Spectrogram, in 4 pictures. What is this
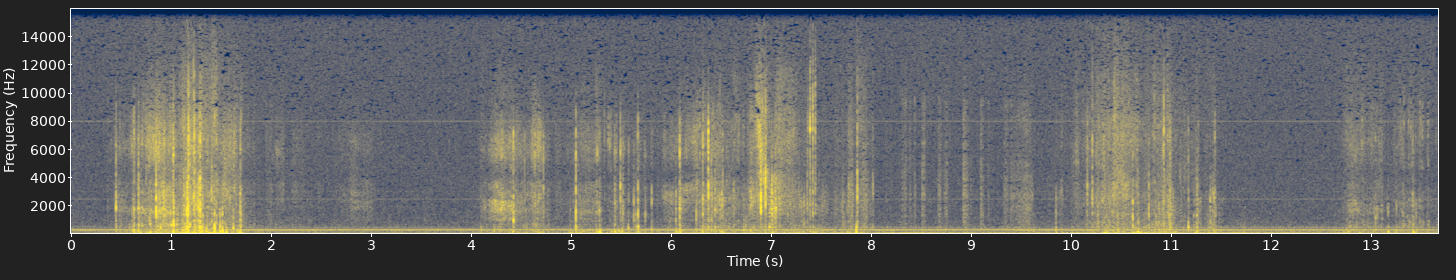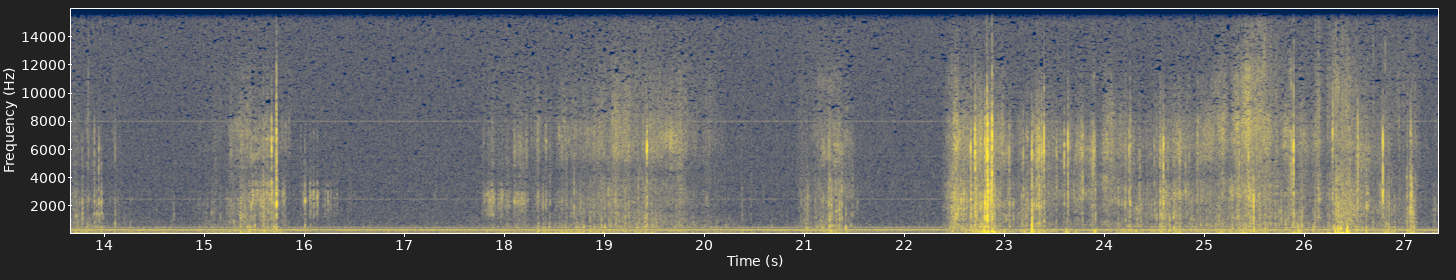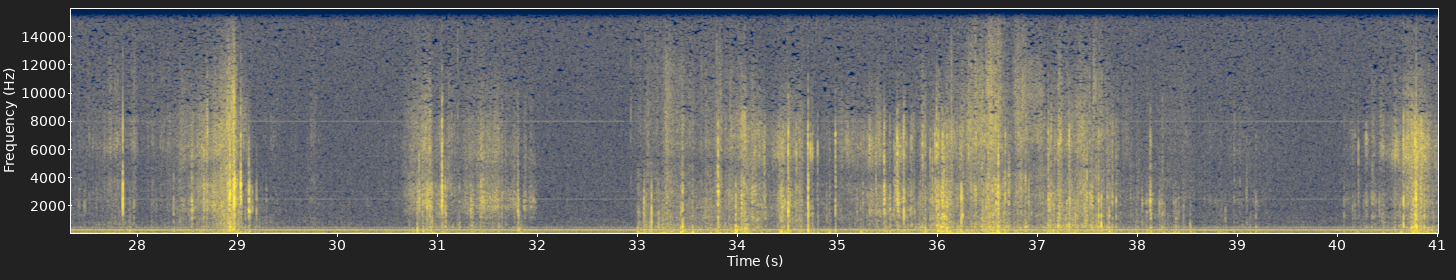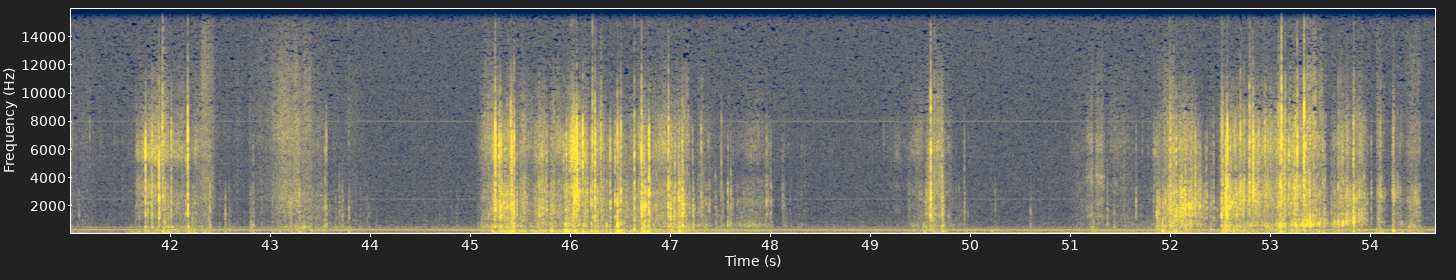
foley: opening, turning and folding newsprint
newspaper, newsprint, pages, paper, rustle, turn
